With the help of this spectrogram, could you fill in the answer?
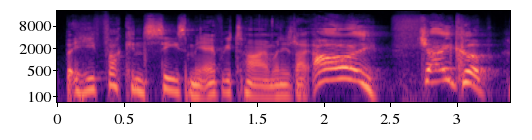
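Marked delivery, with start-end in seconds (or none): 1.9-3.3 high, drawn-out mock shout; imitated yell. Food seller yelling to a passing customer, mock shout. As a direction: holler it like someone far away, without full force. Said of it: "screaming at the top of his lungs".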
